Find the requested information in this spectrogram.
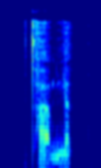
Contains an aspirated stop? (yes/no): yes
